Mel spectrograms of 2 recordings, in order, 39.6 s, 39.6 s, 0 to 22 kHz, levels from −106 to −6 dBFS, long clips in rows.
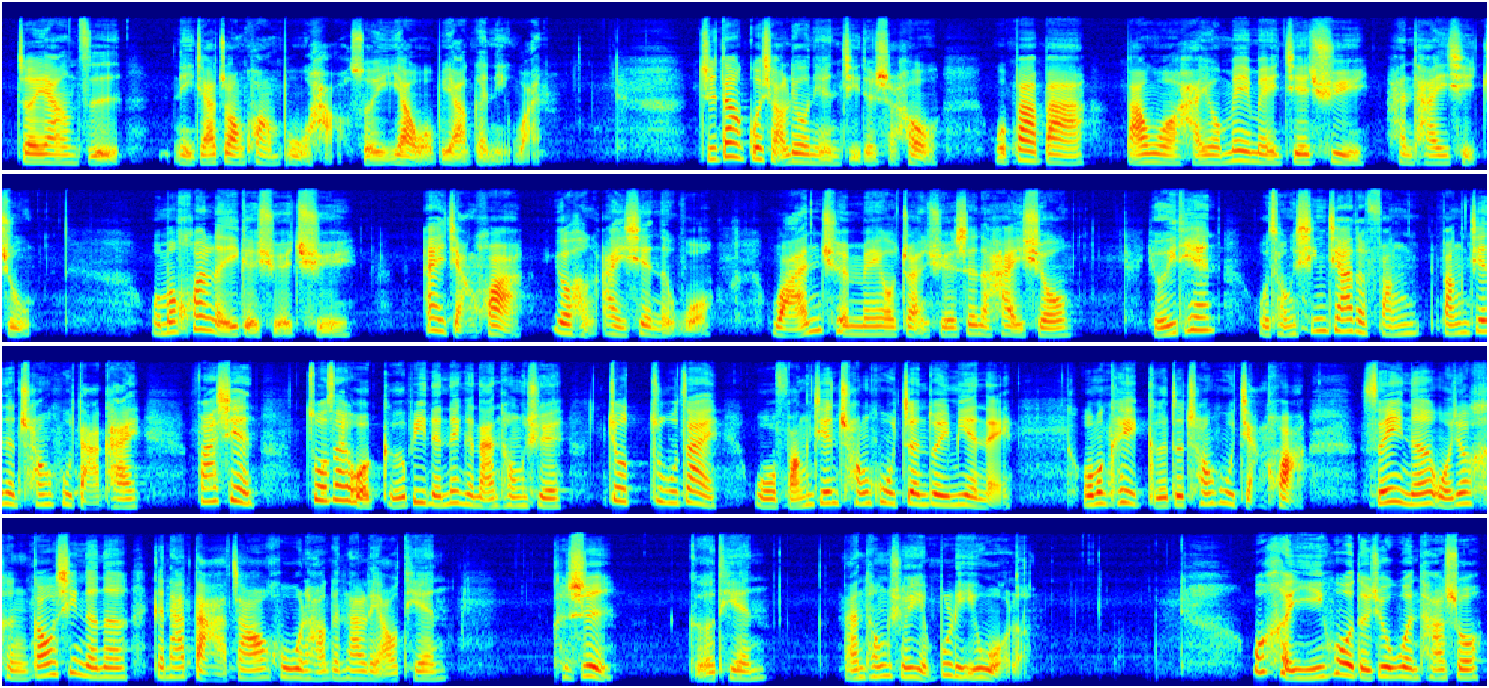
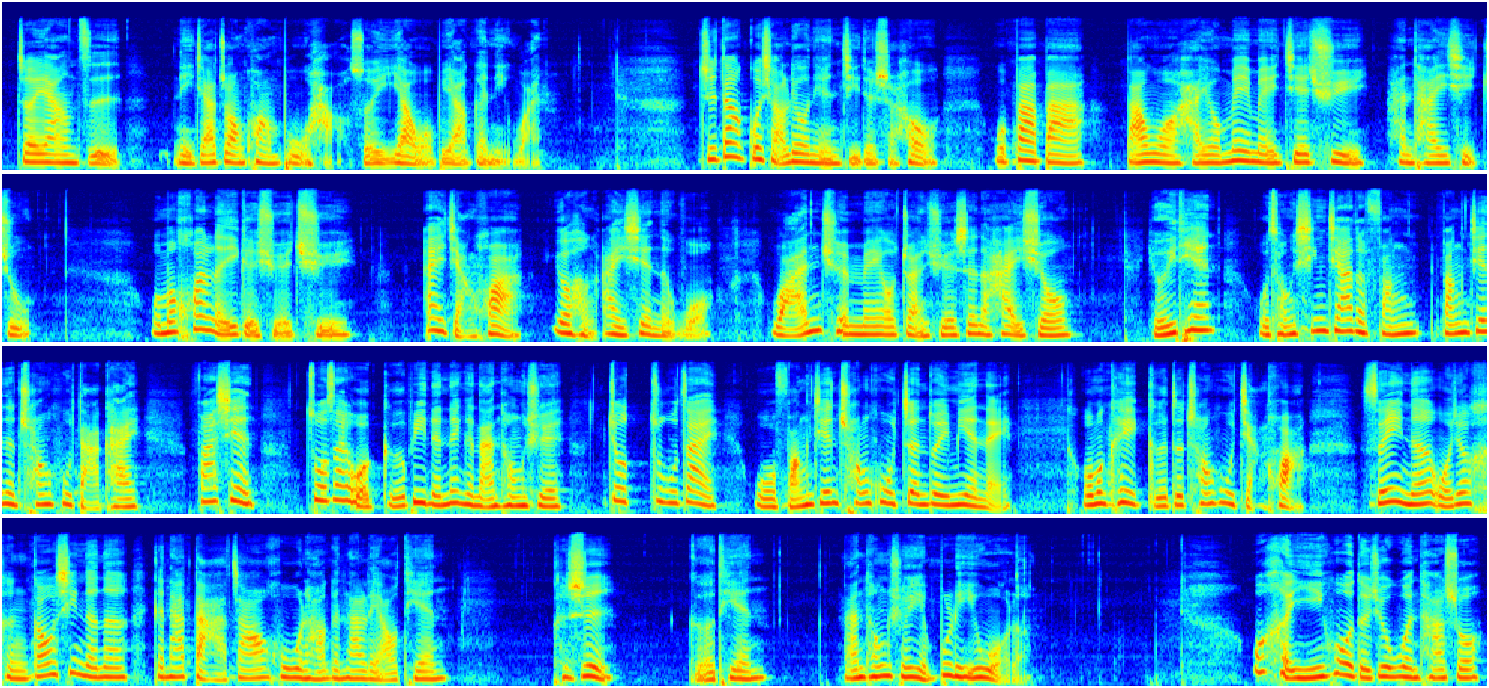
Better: second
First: thin; very; fading below 400 Hz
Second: none

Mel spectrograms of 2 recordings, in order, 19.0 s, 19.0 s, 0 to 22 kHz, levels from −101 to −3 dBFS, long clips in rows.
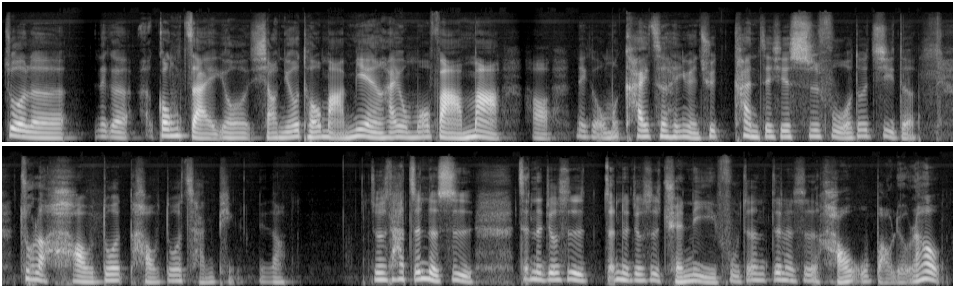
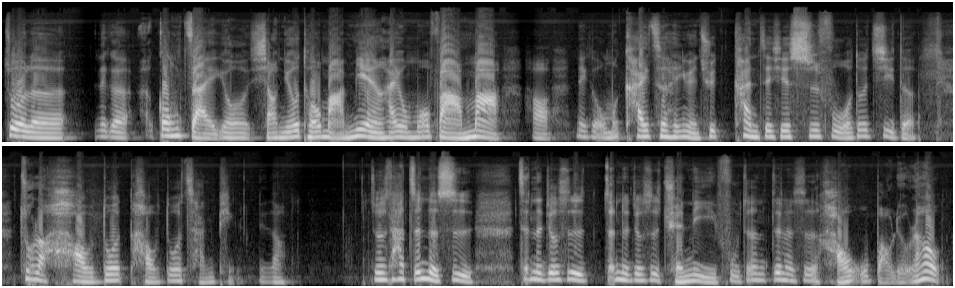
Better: first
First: none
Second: distortion; slight; 1.9% of the sound clipped

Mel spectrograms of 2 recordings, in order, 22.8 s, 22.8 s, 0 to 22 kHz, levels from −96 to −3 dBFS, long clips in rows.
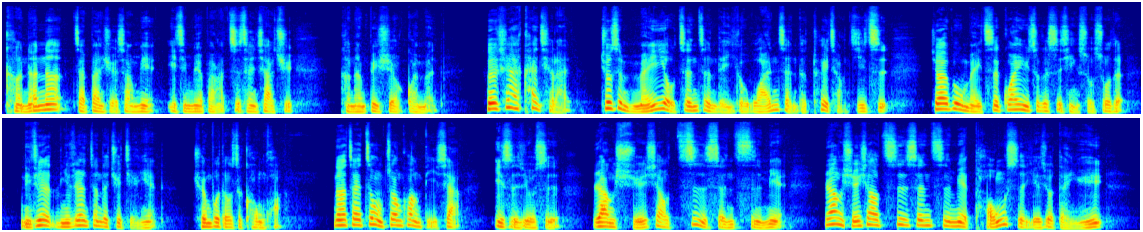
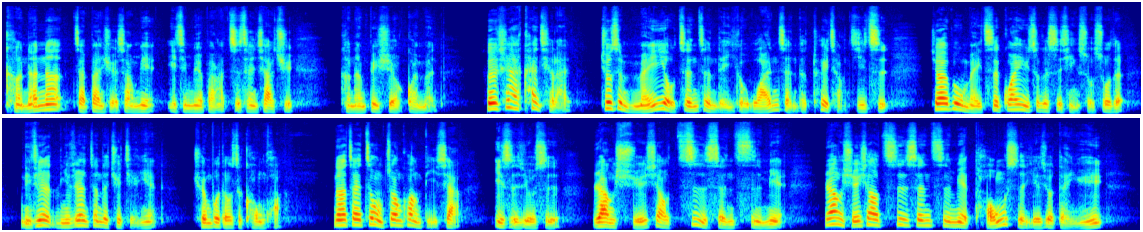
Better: first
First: none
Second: thin; somewhat; fading below 450 Hz

